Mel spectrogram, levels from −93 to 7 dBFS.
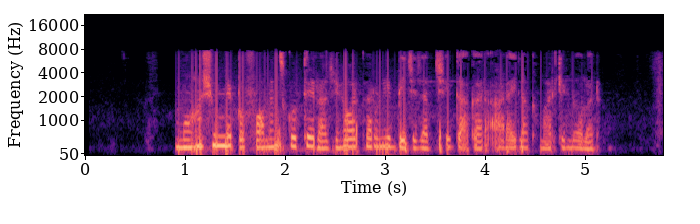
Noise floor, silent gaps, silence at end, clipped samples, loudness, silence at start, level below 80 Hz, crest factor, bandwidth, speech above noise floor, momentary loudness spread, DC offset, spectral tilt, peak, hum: -68 dBFS; none; 0.65 s; under 0.1%; -16 LUFS; 0.9 s; -40 dBFS; 16 dB; 8 kHz; 52 dB; 10 LU; under 0.1%; -5.5 dB/octave; 0 dBFS; none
